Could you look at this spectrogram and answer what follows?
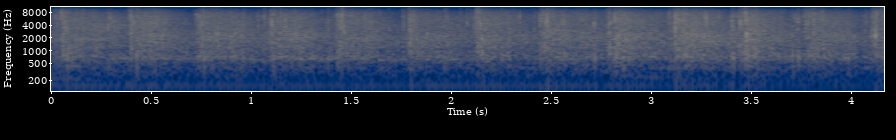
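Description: A large audience applauding. The clapping has fallen into a steady rhythm of about three claps a second.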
